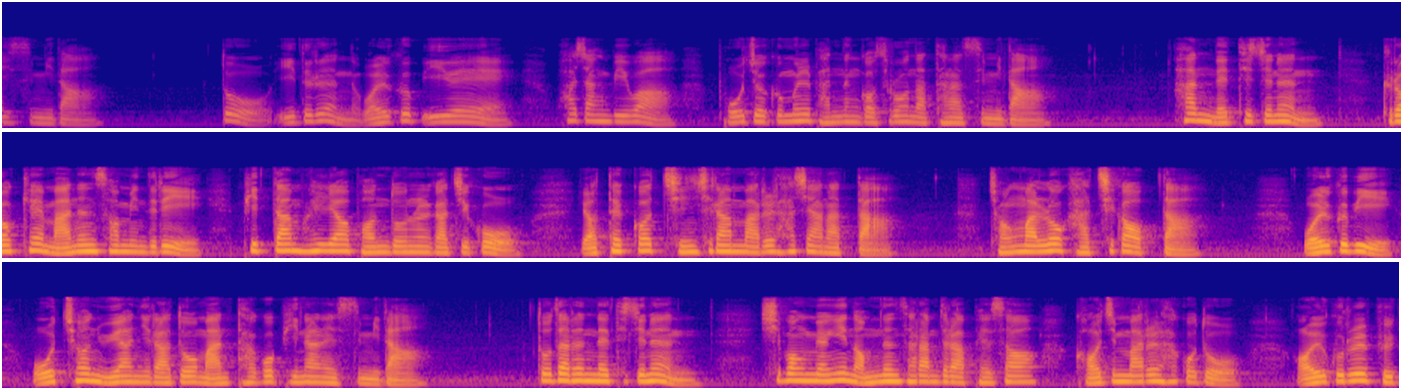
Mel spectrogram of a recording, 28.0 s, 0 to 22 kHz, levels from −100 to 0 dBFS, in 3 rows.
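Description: A speech recording in which the level swells steadily from 0.15 s to 9.98 s, voice and background noise rising together by about 17 dB. That is automatic gain rising: the call's gain control judged the input too quiet and pushed its gain up gradually, with the microphone processing leaving nothing above 8 kHz.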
